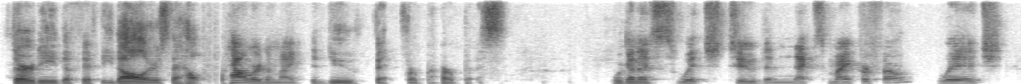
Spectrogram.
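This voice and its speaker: A man with a deep baritone voice giving an instructional talk, explaining things step by step and repeating phrases as he thinks. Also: a little mellow, slightly rough. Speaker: presenter. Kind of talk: instructional talk on audio gear. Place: small bare room at home. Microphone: desktop condenser mic, then earbud headset. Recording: dull lo-fi earbud audio with echo.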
